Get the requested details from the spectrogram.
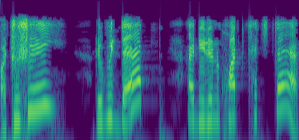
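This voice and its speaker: A put-on character voice at a fairly high pitch. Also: moderate pace. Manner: confused, asking for repetition.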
